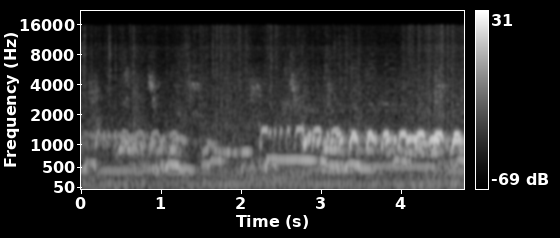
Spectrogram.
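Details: Local zebra dove, a lively caller used as a lure to stimulate other zebra doves: overlapping rolling coo series, a long rapid string of bubbling notes building louder in the second half.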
